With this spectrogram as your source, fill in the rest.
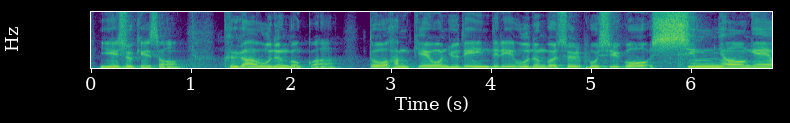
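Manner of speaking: loud, slow congregational reading; scripture reading. Acted. Preacher leading the congregation in reading verse thirty-three, loud scripture reading. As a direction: read the verse out slowly and loudly.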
